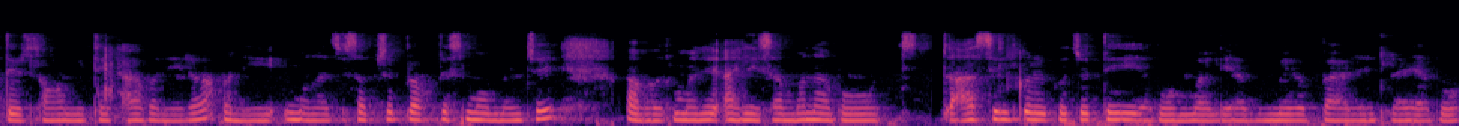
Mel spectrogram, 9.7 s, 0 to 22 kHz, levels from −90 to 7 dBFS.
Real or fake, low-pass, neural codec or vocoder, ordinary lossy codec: fake; 7.2 kHz; vocoder, 22.05 kHz, 80 mel bands, WaveNeXt; none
